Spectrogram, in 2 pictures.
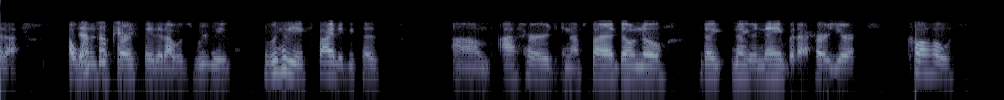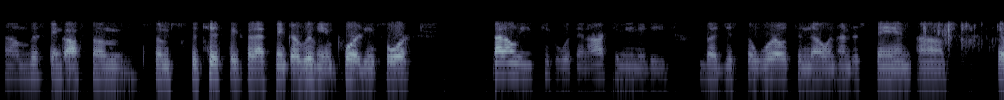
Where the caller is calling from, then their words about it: Detroit, Michigan, United States; I'm calling from Detroit.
